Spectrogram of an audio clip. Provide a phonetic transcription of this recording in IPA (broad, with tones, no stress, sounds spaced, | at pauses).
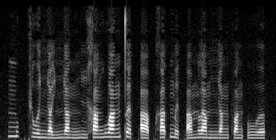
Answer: m u˦˥ k̚ c u˨˩ ə̯ ɲ a˨˩˨ j ɲ a˨˩ n ŋ i˨˩˦ x a˧˥ ŋ w a˧˥ ŋ t̪ ɛ˦˥ t̚ ʔ aː˨˩ p̚ x a˦˥ t̚ m e˨˩ t̚ ʔ a˧˥ m l a˧ m ɲ a˧ ŋ f a˧ ŋ ʔ u˧ ə̯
